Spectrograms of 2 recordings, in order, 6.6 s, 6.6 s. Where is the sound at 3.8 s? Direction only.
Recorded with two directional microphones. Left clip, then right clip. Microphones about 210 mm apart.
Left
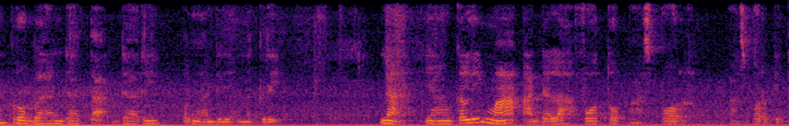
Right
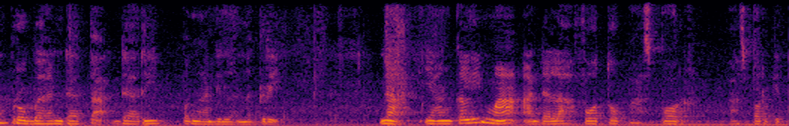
5° right (ahead or behind).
